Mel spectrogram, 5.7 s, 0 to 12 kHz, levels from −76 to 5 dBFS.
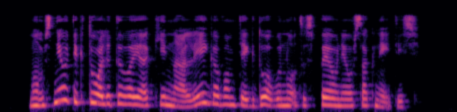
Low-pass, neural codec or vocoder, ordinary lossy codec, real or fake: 7.2 kHz; none; Opus, 64 kbps; real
